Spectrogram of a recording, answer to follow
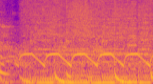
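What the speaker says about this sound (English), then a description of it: "What is that noise? A siren?" A wailing siren rises and falls in repeated sweeps, loud and steady throughout, during a food-colour challenge prank, with a low rumbling bed underneath.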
